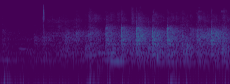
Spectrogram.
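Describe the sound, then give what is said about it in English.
An audience breaks into applause that swells after a quiet start, a dense wash of many hands clapping with no voices over it. “She deserves the applause more than me, but thank you.”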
